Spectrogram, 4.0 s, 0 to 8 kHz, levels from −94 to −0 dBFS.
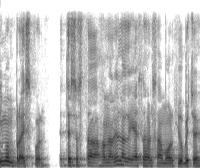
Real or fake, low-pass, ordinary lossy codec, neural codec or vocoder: real; 7.2 kHz; none; none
